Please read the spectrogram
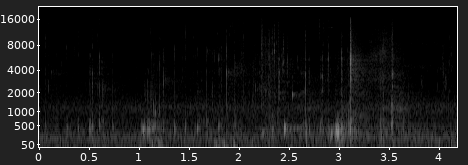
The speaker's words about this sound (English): So I'm gonna take a sip of this water,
